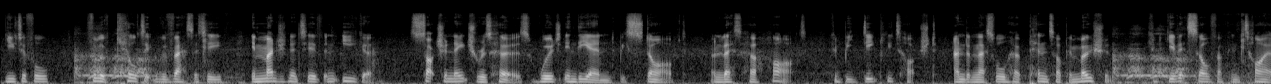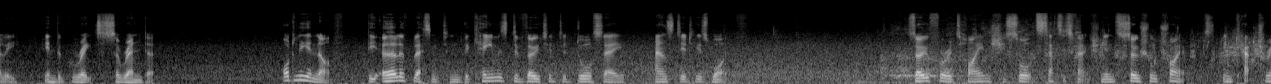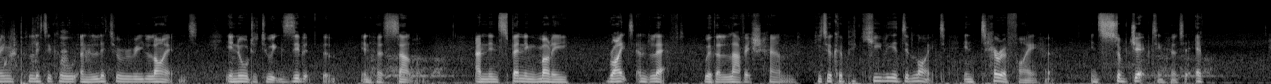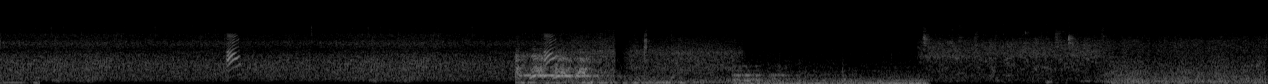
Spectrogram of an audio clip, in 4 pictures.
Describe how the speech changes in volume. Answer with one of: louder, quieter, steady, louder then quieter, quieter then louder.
steady.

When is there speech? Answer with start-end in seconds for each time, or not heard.
0.1-14.2, 15.6-20.0, 21.8-37.5.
